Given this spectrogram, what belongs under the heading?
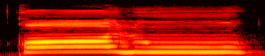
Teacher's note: دوبارہ پھر واو مدہ آ رہا ہے تو ہم قالو تھوڑا سا کھینچ کر پڑھیں گے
